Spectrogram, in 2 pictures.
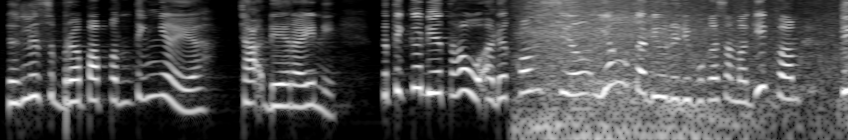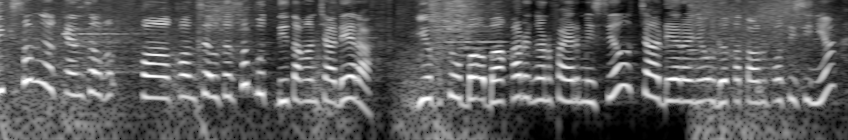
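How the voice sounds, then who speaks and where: A woman's voice: high-pitched, fairly quick. A woman with an Indonesian accent analysing a live esports match as a commentator. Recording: loud music behind. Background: loud music.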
